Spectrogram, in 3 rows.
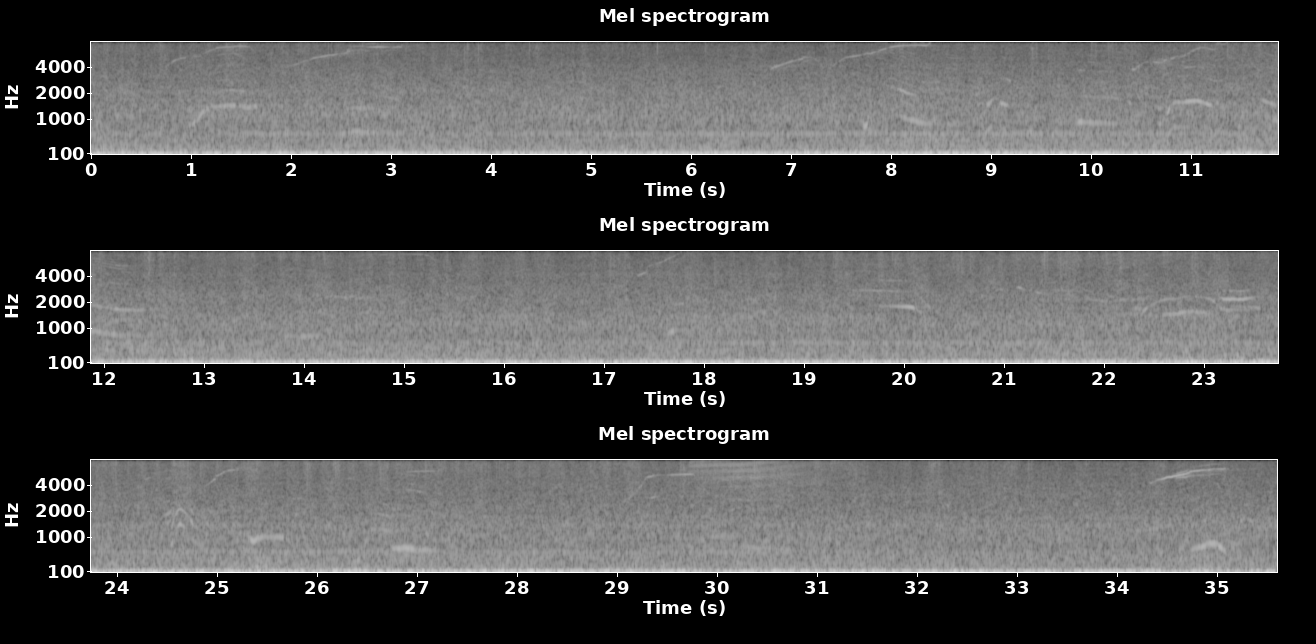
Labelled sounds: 0.7	1.8	killer whale, Bigg's (transient), call T01, 0.48 to 7.5 kHz
1.9	3.6	killer whale, 0.77 to 8.0 kHz
6.6	9.4	killer whale, 0.69 to 8.0 kHz
9.6	10.5	killer whale, Bigg's (transient), call T02, 0.37 to 8.0 kHz
10.4	11.6	killer whale, Bigg's (transient), call T01, 0.37 to 8.0 kHz
11.5	12.8	killer whale, Bigg's (transient), 0.67 to 8.0 kHz
13.6	14.3	killer whale, Bigg's (transient), call T01, 0.54 to 7.6 kHz
14.2	15.4	killer whale, 0.61 to 7.6 kHz
17.1	18.1	killer whale, 0.64 to 8.0 kHz
18.0	18.7	killer whale, Bigg's (transient), 0.62 to 5.6 kHz
19.2	20.4	killer whale, Bigg's (transient), call T02, 0.76 to 7.1 kHz
20.7	23.7	killer whale, 0.96 to 4.2 kHz
24.2	26.0	killer whale, 0.67 to 8.0 kHz
26.3	27.4	killer whale, 0.42 to 6.4 kHz
28.9	31.6	killer whale, Bigg's (transient), 0.72 to 8.0 kHz
34.0	35.5	killer whale, 0.38 to 7.7 kHz

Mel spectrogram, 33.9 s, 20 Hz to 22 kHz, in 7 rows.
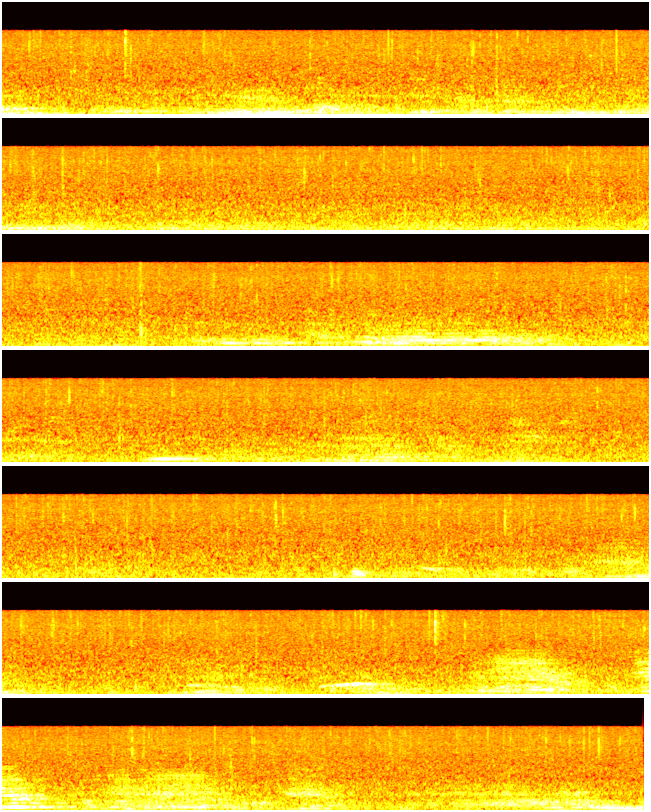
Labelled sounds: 27.8	28.4	humpback whale, 1.0 to 1.4 kHz

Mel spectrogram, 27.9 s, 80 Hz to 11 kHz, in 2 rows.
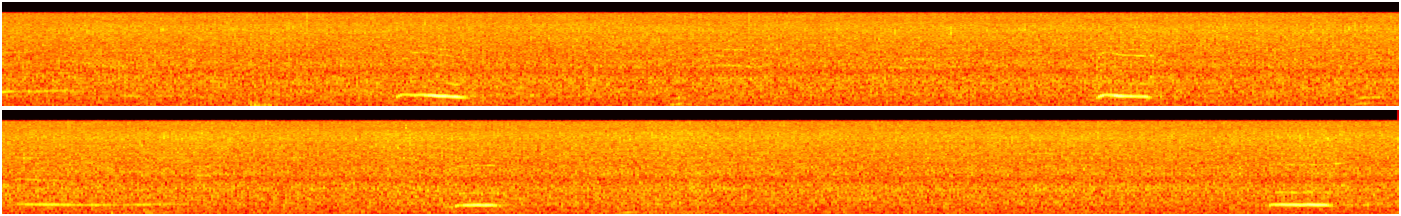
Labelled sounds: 11.0	11.5	humpback whale, 1.9 to 2.2 kHz
14.1	14.4	humpback whale, 1.1 to 1.2 kHz

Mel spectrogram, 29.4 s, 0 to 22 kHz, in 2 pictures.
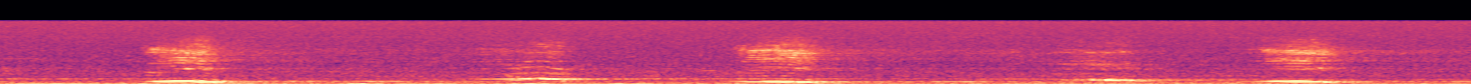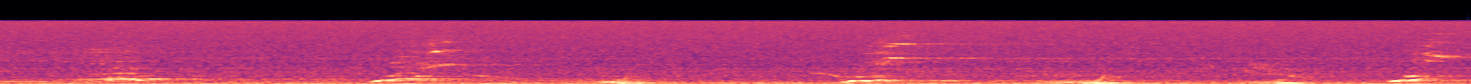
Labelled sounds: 1.4	2.1	humpback whale, 0.99 to 2.2 kHz
7.4	8.2	humpback whale, 1.2 to 2.1 kHz
12.6	13.4	humpback whale, 1.4 to 2.0 kHz
18.9	19.4	humpback whale, 0.80 to 2.0 kHz
23.4	24.0	humpback whale, 1.1 to 2.7 kHz
28.9	29.4	humpback whale, 1.3 to 1.8 kHz

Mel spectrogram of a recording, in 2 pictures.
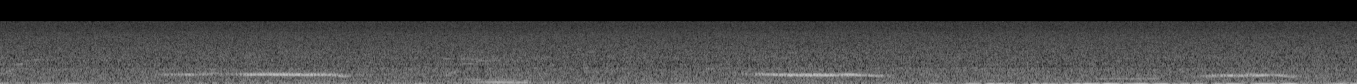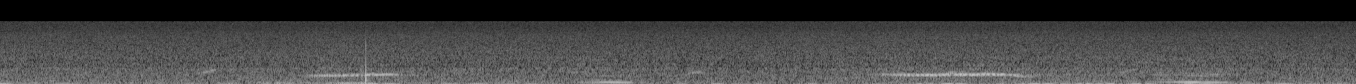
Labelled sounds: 4.7	5.0	humpback whale, 1.1 to 1.2 kHz

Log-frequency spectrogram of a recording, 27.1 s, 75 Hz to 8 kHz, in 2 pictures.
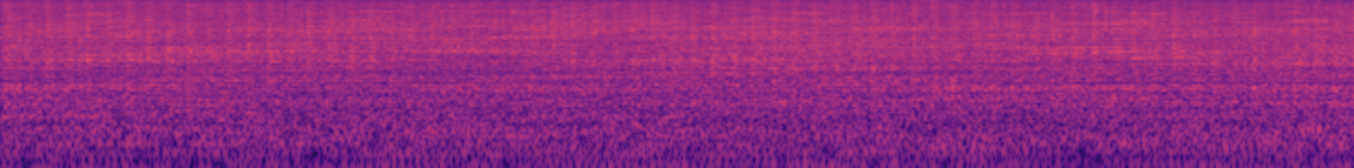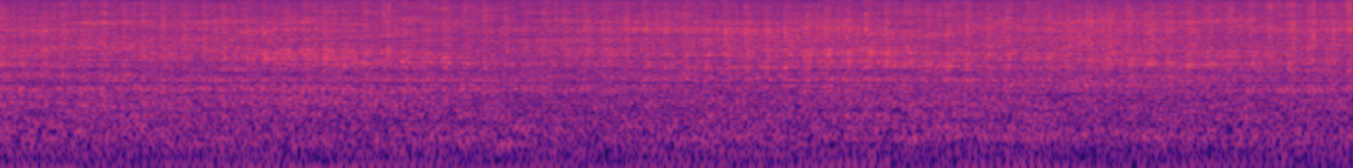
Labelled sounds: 0.8	1.1	vessel noise, 5.2 to 5.5 kHz
14.3	14.8	vessel noise, 4.1 to 4.4 kHz
17.0	17.3	vessel noise, 3.8 to 4.0 kHz
18.8	19.1	vessel noise, 5.3 to 5.6 kHz

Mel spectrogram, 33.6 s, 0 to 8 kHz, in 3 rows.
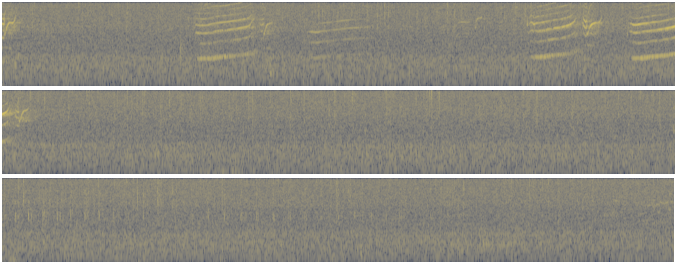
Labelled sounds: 3.2	4.3	killer whale, northern resident, A clan, AB subclan, 0.84 to 8.0 kHz
5.1	6.2	killer whale, northern resident, A clan, AB subclan, 0.91 to 4.4 kHz
8.7	11.7	killer whale, northern resident, A clan, AB subclan, 0.84 to 7.8 kHz
33.4	33.6	killer whale, northern resident, A clan, AB subclan, 3.3 to 3.7 kHz

